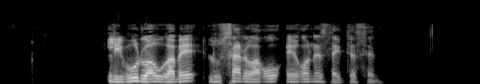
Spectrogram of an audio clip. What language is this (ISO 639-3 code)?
eus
